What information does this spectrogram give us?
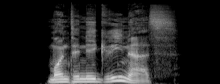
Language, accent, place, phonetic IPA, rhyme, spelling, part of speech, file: German, Germany, Berlin, [mɔnteneˈɡʁiːnɐs], -iːnɐs, Montenegriners, noun, De-Montenegriners.ogg
- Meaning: genitive of Montenegriner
